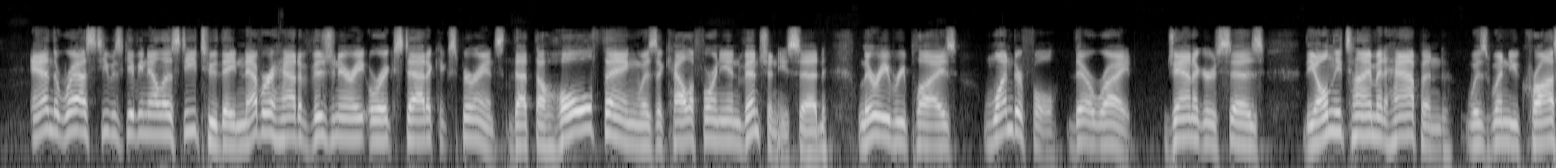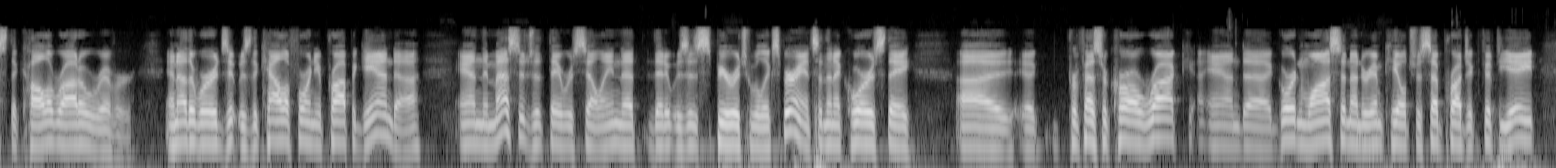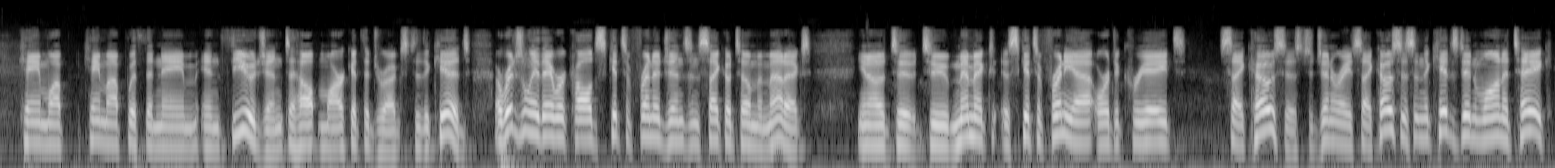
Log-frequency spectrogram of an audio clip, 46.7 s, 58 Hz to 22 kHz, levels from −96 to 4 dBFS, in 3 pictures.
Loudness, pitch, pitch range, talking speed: -18 LUFS, 145 Hz, 135-165 Hz, 165 wpm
